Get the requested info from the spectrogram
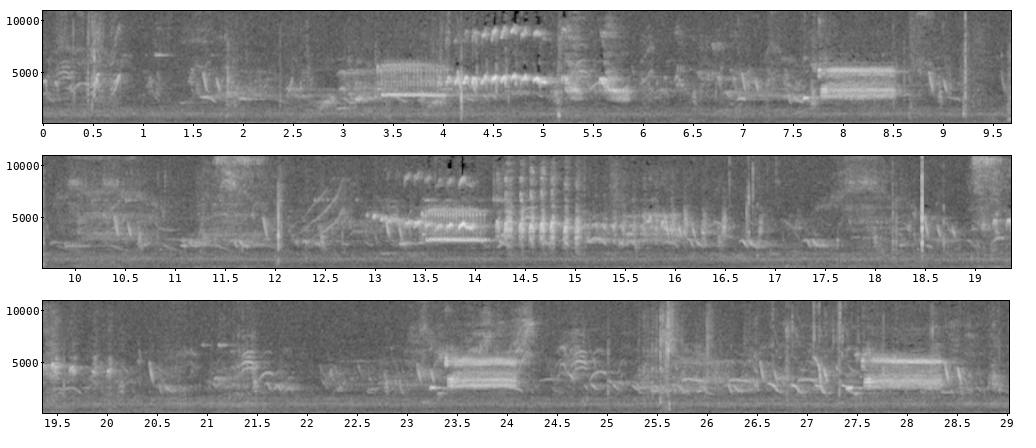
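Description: Small birds chirping and singing in short phrases every few seconds, over a steady low rumble.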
